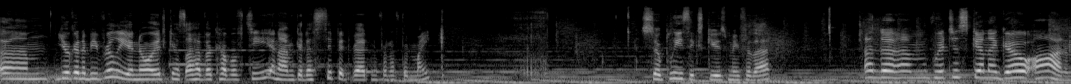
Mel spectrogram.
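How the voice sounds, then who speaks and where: A woman speaks with lively intonation and long, frequent pauses. Music plays in the background. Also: fairly high pitch for a woman, moderate pace. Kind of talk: casual let's play commentary.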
